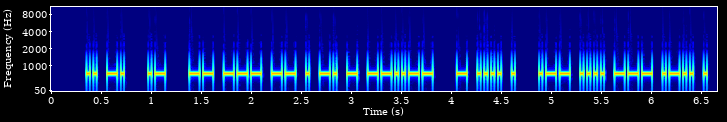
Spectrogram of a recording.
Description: Morse code, heard as a keyed tone, about 34 wpm, 700 Hz. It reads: IN A MOMENT, THE WHOLE
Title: Sentences from Top 1000 Words 35wpm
